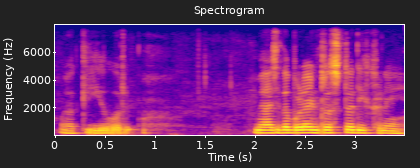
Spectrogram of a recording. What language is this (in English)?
Dogri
